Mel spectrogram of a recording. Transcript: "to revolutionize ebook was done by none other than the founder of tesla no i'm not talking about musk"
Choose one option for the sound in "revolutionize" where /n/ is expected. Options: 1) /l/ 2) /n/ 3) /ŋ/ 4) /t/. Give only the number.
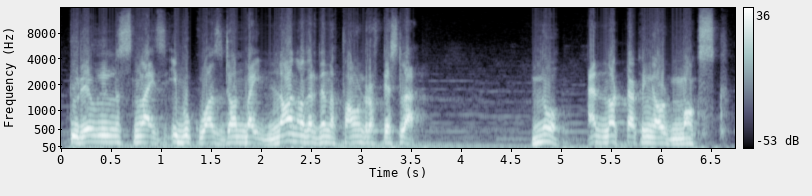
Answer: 1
